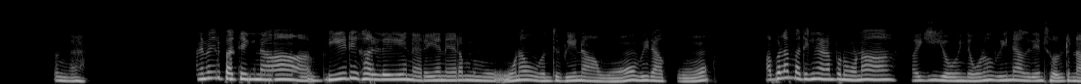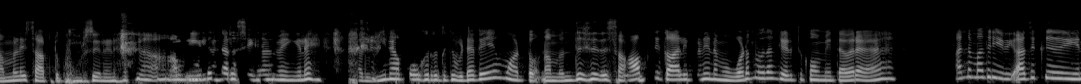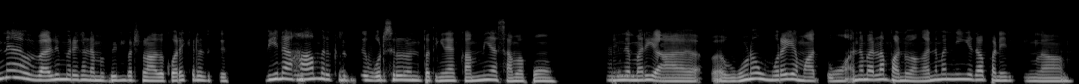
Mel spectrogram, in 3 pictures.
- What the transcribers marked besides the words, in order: unintelligible speech; laughing while speaking: "சாப்பிட்டுக்குவோம். சில நேரம் இ இல்லத்தரசிகள்ன்னு வைங்களேன்"; chuckle; chuckle; laughing while speaking: "நாம் வந்து இத"; unintelligible speech
- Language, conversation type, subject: Tamil, podcast, உணவு வீணாவதைத் தவிர்க்க எளிய வழிகள் என்ன?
